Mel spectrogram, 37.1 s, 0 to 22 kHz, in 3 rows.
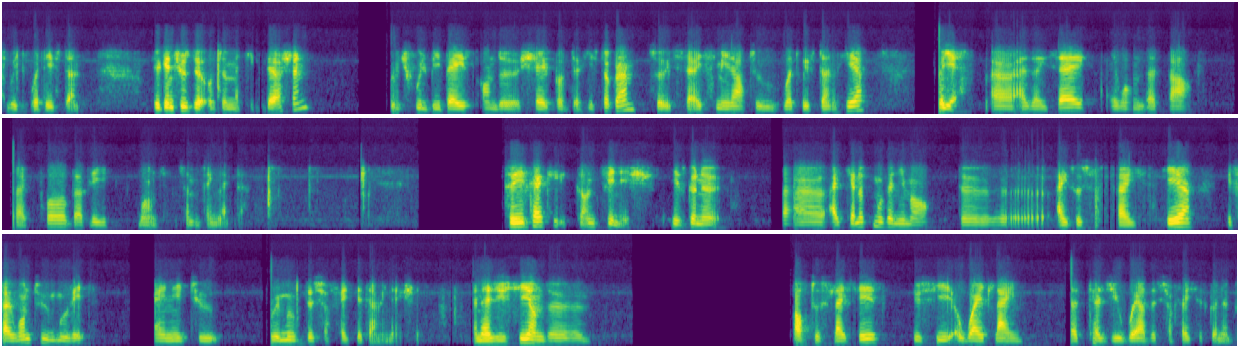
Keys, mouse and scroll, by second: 13.7 click, 15.3 click, 21.2 scroll, 23.9 click, 32.0 middle click, 33.2 middle click.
